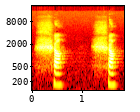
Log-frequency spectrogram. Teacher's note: This is from the cerebral area.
